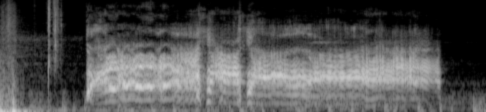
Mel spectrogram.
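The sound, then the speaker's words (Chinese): A man howls in pain as his wrist is snapped during a gunfight, a long, strained, voiced cry with a wavering pitch. It holds loud for several seconds, briefly catches twice midway, then cuts off. “中年男人的手腕以诡异的姿势被掰断，男人痛苦地嚎叫着”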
